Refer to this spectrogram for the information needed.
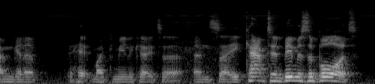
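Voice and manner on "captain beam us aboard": full-throated, high, loud screaming. A player's character calls the captain over the communicator, screaming. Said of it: "you were busy screaming into your comm badge".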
